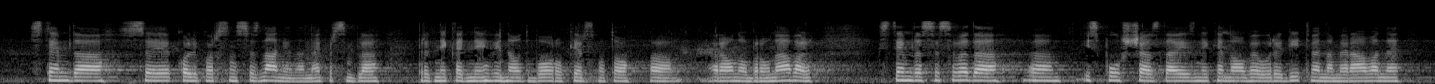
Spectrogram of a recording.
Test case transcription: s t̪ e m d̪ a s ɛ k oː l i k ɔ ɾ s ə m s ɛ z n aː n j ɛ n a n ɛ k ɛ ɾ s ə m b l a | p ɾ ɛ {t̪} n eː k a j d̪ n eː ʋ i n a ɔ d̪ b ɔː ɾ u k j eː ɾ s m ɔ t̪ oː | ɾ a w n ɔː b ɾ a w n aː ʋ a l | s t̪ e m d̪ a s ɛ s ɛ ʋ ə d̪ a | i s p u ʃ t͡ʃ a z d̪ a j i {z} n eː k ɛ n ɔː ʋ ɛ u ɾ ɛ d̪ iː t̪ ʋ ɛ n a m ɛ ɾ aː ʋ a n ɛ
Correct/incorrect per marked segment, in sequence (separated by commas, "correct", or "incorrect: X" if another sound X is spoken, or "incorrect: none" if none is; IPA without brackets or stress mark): incorrect: d̪, correct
